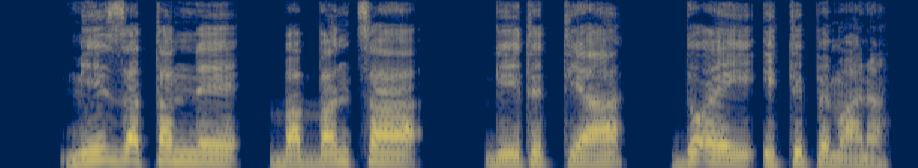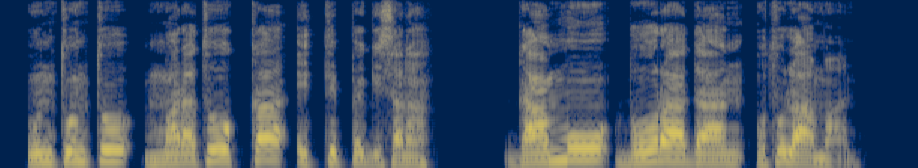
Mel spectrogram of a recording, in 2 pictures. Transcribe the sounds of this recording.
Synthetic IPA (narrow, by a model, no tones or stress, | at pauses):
miːzːɐt̪ːɐnːɛ | bɐbːɐnt͡sːaː | ɡe̞ːt̪ɛt̪ːɪjaː | d̪ɔʔɐjɪt̪ːɪpːɛmaːnɐ | ʔʊnt̪ːʊnt̪ːʊmɐɾɐt̪uːkːɐɪt̪ːɪpːɛɡɪsɐnɐ | ɡaːmːuːboːɾaːd̪aːnʊt̪ʊlaːma̰ːn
